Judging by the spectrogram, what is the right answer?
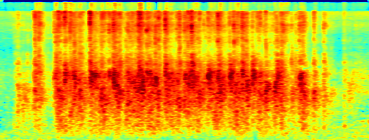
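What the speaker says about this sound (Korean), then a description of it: "여러분 큰 박수 부탁드립니다." An audience at a Korean real estate policy forum claps steadily for a speaker taking the stage, a dense, even applause that swells and holds at moderate loudness.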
